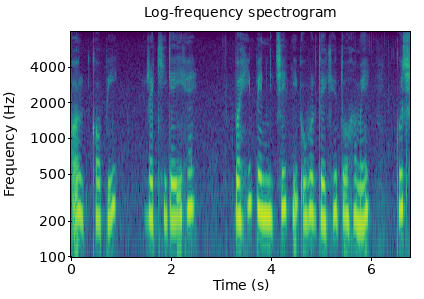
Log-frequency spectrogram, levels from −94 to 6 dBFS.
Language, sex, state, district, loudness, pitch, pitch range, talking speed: Hindi, female, Uttar Pradesh, Jalaun, -15 LUFS, 225 Hz, 215-250 Hz, 135 wpm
